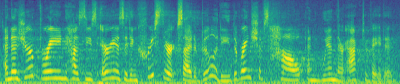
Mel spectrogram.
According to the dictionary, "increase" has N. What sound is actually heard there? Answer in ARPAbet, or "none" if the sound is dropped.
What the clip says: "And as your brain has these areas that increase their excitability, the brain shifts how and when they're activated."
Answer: N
